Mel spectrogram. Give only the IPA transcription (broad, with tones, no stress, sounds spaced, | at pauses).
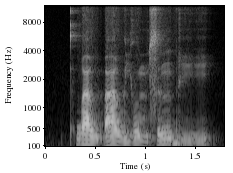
kʰ w a˨˩ w ʔ a˨˩ w j o˨˩ m s ɯ˦˥ ŋ b iː˩˦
